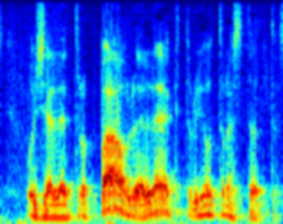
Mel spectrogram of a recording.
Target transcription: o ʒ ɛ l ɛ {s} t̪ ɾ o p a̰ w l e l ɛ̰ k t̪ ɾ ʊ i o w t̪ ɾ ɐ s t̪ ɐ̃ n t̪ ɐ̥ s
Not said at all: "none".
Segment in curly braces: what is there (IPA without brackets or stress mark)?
none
